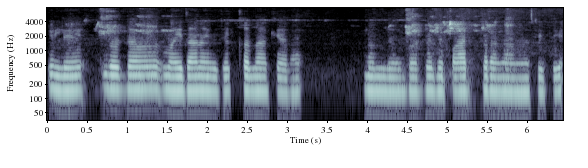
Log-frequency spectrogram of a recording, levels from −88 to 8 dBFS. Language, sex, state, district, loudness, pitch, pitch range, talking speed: Kannada, male, Karnataka, Dharwad, -17 LUFS, 145 Hz, 140-145 Hz, 95 wpm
